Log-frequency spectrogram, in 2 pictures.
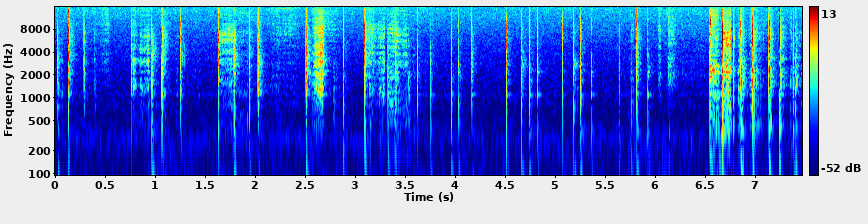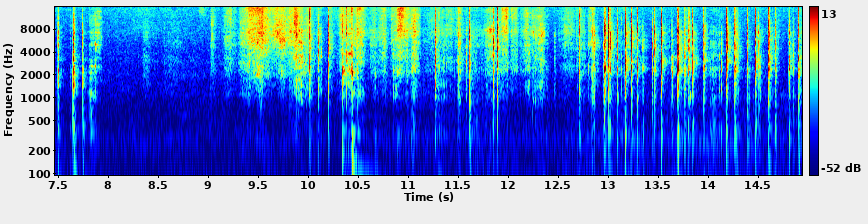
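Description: Long nails scratch and tap across a thin kraft cardboard food-wrap packaging sleeve, first on the front side and then the back. Dry, bright scratching rasps mix with many quick, sharp taps that die away instantly, with denser, louder bursts of scratching partway through.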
